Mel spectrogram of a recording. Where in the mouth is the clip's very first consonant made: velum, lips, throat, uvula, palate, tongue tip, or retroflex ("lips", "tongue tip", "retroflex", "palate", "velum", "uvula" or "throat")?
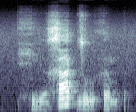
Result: throat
